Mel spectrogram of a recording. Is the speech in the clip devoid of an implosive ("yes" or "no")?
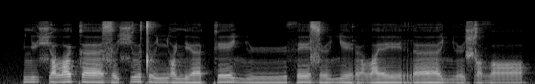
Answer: yes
